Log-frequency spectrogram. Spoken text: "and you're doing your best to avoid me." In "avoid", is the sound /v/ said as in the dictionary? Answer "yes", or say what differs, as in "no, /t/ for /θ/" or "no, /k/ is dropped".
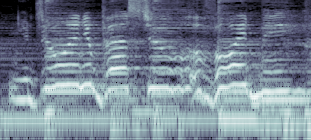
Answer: yes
